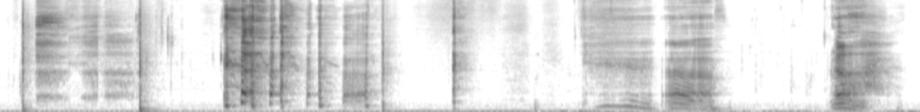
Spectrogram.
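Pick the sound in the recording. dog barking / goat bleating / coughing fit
coughing fit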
